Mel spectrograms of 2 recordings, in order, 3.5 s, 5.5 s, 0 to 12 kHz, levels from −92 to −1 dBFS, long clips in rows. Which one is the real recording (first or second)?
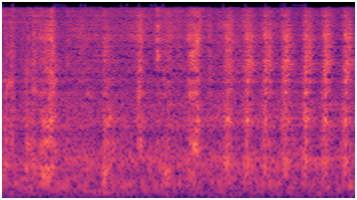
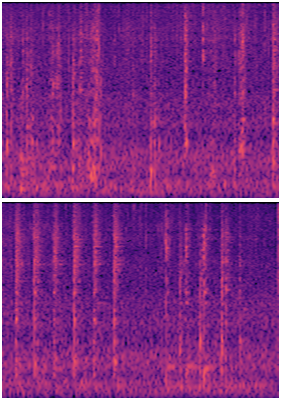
second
